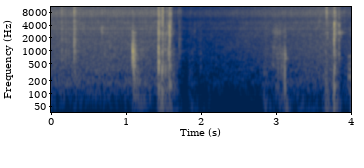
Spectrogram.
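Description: The camera being bumped and handled: a few sharp knocks and rubs, loudest about a second and a half in. Just after that the sound cuts out almost to silence for about a second, then more knocks follow near the end.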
